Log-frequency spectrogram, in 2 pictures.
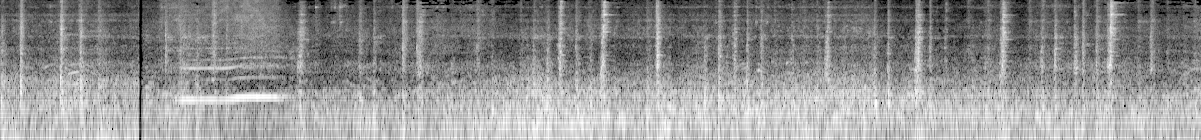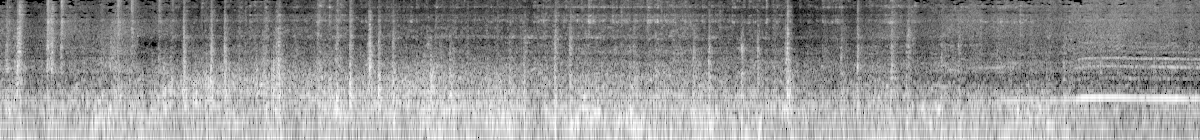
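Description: Puffing Billy steam train running, heard from on board: a steady rumble of the carriages with the clickety-clack of wheels over the rail joints. A brief pitched tone sounds about two seconds in and again near the end.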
